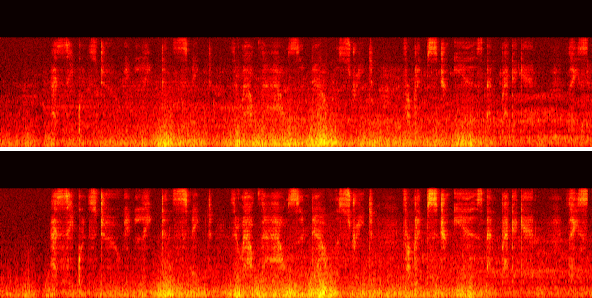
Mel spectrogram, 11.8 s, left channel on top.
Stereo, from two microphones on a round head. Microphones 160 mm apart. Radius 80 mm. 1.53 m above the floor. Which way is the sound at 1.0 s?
45° right (ahead or behind).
